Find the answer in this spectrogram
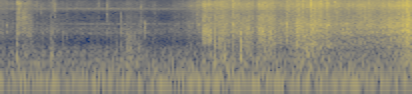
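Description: Footsteps and rustling as someone pushes through dense grass and brush, with a few light snaps early and the brushing of leaves growing louder from about halfway.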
